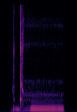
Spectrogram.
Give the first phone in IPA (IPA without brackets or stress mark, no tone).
dʱ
